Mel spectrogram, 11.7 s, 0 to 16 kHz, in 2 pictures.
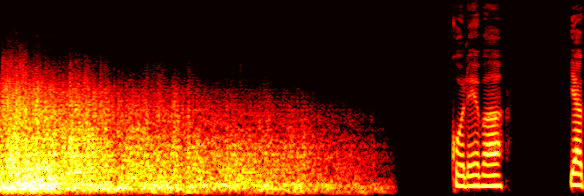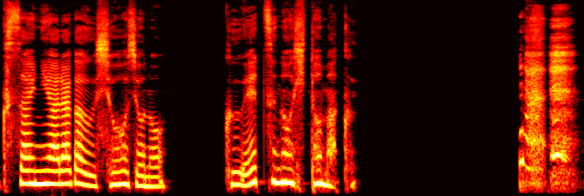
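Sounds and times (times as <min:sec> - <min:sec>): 
heavy thunder strike with low rumble: 0:00.0 - 0:04.0
speech: 0:04.6 - 0:09.5.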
